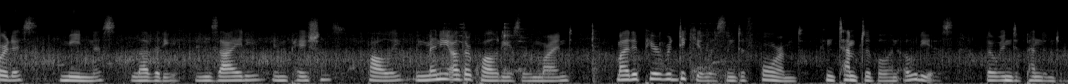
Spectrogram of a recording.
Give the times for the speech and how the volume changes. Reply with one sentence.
The speech can be heard from 0.0 to 10.6 s, at a steady volume.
